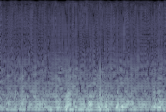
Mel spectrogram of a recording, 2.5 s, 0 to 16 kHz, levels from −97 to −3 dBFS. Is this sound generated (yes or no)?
yes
